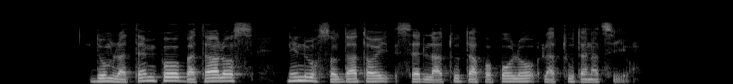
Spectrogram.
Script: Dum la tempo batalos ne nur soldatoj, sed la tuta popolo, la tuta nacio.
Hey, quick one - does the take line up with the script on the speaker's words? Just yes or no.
yes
